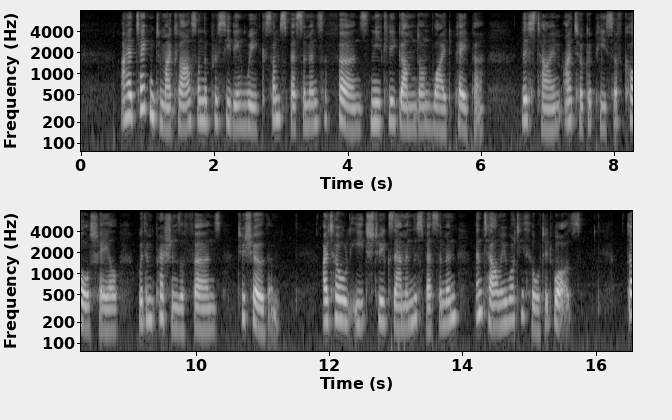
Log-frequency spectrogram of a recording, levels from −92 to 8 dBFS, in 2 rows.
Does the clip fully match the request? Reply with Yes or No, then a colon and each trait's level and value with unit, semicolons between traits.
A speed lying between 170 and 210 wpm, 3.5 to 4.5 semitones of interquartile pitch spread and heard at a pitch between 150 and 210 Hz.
Yes: average, 180 wpm; average, 4.1 semitones; high, 190 Hz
